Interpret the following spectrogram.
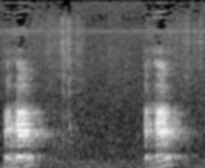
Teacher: for yes it's the second syllable which is stressed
